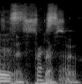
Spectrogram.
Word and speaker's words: espresso: I know it's spelled with an S. Is that how you pronounce it, though? – Yeah, there's no X in it. – You're espresso.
